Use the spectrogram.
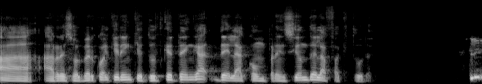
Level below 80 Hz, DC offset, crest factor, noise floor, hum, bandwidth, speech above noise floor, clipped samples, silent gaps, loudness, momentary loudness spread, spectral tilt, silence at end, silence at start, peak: -80 dBFS; under 0.1%; 20 dB; -75 dBFS; none; 15 kHz; 55 dB; under 0.1%; none; -21 LUFS; 9 LU; -5.5 dB/octave; 0 s; 0 s; -2 dBFS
